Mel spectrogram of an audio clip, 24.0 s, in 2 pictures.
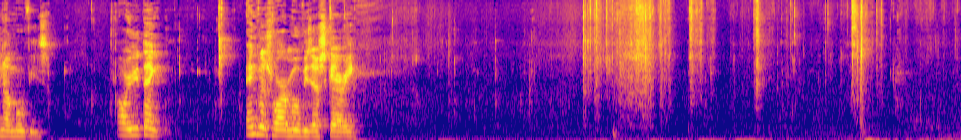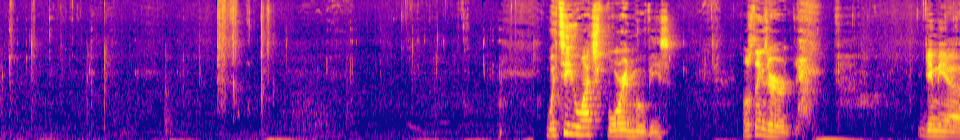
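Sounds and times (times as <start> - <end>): person chewing food: 0.6 - 3.1, 4.5 - 18.8.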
